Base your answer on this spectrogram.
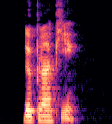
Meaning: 1. on one level 2. walk-in 3. on an equal footing 4. directly, without transition
- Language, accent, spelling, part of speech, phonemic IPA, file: French, France, de plain-pied, adverb, /də plɛ̃.pje/, LL-Q150 (fra)-de plain-pied.wav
